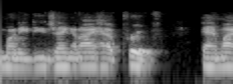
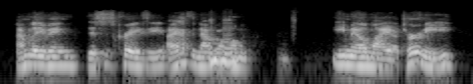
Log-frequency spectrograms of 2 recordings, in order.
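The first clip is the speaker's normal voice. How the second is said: plain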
